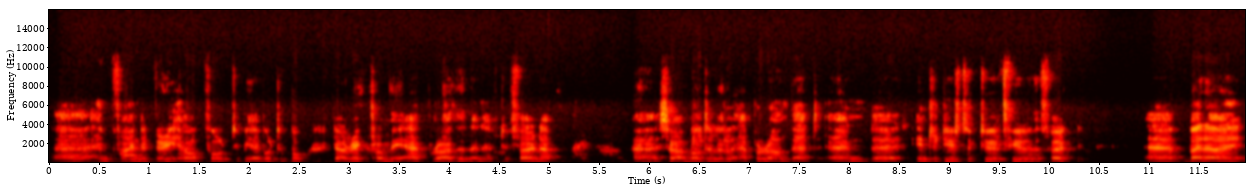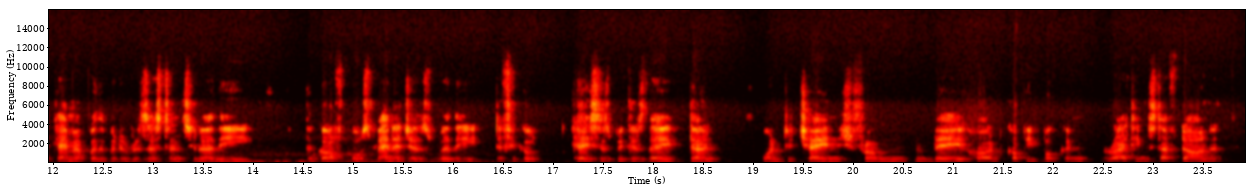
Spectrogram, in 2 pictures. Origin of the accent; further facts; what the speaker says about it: Durban, KwaZulu-Natal, South Africa; down in Durban is my hometown and that's where I'm calling you from at the moment.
